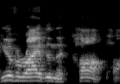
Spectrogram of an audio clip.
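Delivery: British sat-nav style announcement voice. Imitating a GPS set to British: British GPS voice. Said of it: "I have mine on British".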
